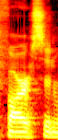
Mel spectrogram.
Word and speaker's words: Farson: Richard Farson, Randall Flagg, Robert, whatever. So I thought, it rhymes with Carson, and it fits right in.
